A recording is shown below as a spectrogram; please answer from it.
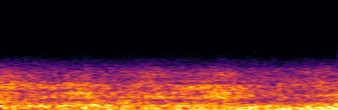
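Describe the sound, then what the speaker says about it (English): Jet aircraft passing over a house near an air base, a steady loud low-frequency roar rumbling evenly through the whole stretch with no voices. "there's jets flying over the house"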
